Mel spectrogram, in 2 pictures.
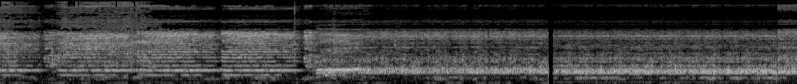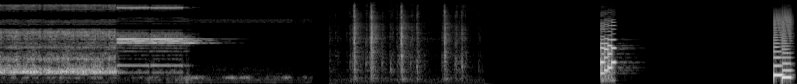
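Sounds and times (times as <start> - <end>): toy excavator noise: 0.0 - 9.4
short electronic beep: 9.2 - 10.3, 14.0 - 14.4
quick clicks: 11.3 - 12.8.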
